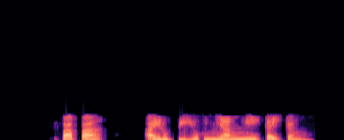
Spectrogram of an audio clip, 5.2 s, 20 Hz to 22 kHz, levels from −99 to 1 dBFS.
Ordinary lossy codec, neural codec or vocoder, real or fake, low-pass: AAC, 16 kbps; none; real; 7.2 kHz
